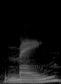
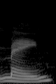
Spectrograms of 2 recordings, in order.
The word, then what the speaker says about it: Mayne: You guys make sure you say it right. You know, Mayne, not Maine.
